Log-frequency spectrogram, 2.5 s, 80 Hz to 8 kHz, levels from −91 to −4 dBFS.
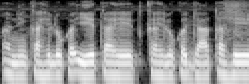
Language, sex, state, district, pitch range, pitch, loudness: Marathi, male, Maharashtra, Gondia, 130-135 Hz, 130 Hz, -14 LUFS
